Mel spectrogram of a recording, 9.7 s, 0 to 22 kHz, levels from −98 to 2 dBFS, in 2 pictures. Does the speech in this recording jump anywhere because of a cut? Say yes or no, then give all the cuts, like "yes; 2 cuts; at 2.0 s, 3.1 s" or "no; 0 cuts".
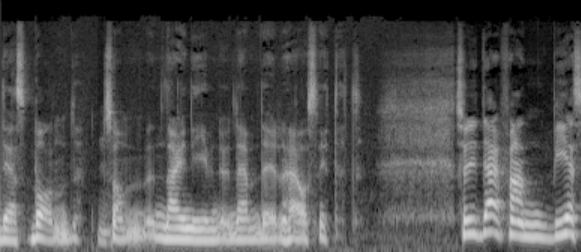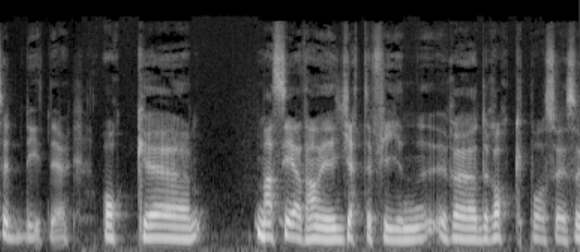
yes; 1 cut; at 5.5 s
